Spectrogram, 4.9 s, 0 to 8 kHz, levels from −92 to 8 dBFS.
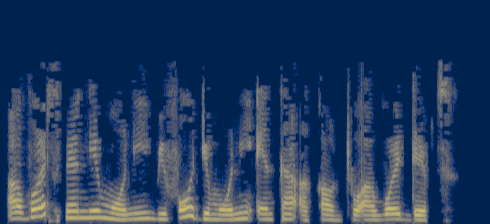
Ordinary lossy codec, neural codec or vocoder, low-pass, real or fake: MP3, 24 kbps; codec, 16 kHz, 4 kbps, X-Codec, HuBERT features, trained on general audio; 7.2 kHz; fake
